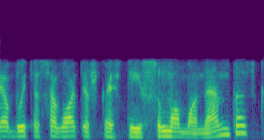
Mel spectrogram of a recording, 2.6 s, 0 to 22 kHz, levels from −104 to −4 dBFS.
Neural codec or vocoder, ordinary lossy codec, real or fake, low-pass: codec, 16 kHz, 8 kbps, FunCodec, trained on Chinese and English, 25 frames a second; Opus, 32 kbps; fake; 3.6 kHz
